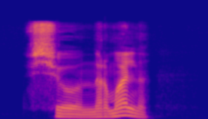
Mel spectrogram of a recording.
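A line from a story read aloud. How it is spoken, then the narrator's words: Trembling voice. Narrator (Russian): дрожащим голосом спросил Юрка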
